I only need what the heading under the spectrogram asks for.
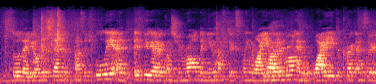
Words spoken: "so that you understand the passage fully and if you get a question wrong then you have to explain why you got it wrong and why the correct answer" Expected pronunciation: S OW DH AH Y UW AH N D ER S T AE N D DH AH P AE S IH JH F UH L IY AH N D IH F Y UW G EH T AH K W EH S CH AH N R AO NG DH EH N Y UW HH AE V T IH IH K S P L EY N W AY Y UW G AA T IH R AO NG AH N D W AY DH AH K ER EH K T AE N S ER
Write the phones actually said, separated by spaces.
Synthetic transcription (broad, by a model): S OW DH AH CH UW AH N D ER S T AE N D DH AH P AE S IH ZH F UH L IY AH N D IH F Y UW G EH T AH K W EH S CH AH N R AO NG DH EH N Y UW HH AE F T IH IH K S P L EY N W AY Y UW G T IH R AO NG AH N W AY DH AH K ER EH K T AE N S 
